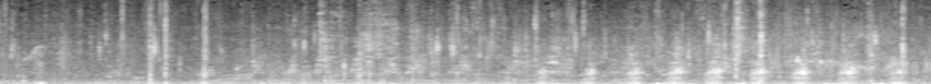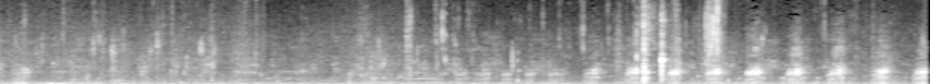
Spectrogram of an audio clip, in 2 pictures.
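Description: A bird calling in quick runs of short repeated calls, about four a second, with a louder run near the end.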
